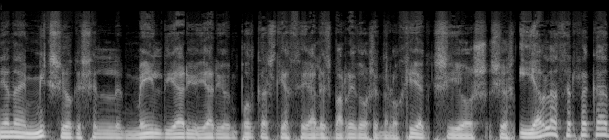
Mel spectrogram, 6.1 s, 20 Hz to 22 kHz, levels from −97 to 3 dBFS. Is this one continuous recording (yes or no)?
no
